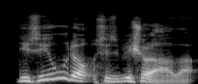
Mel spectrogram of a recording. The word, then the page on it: manca un pelo: dialettale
